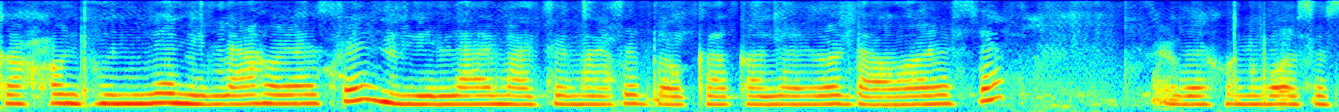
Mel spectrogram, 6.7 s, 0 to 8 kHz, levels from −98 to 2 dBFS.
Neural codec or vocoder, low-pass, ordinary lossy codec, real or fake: codec, 16 kHz, 2 kbps, FreqCodec, smaller model; none; none; fake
